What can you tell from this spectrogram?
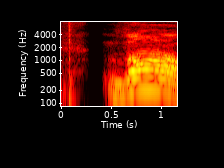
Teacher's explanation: जबान के नोक को ऊपर वाले दांतों के किनारों से लगाकर वॉ अदा करिए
